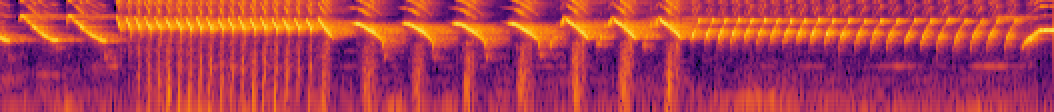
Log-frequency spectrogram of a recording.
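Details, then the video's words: Local canary in full song, used to spur other birds into singing: whistled slurs, a long rapid rattling trill, repeated downward-sweeping notes and another sustained trill. "KENARI LOKAL GACOR TOTAL, SEMUA IKUTAN BUNYI..PANCINGAN AMPUH BIKIN CEPAT GACOR"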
